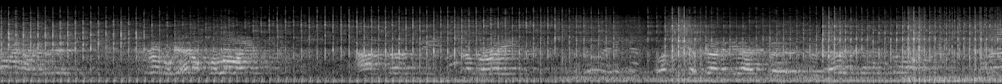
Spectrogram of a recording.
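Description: Racing ride-on lawn mower engines running with a fast, buzzing beat as the mowers pass, over people talking.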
